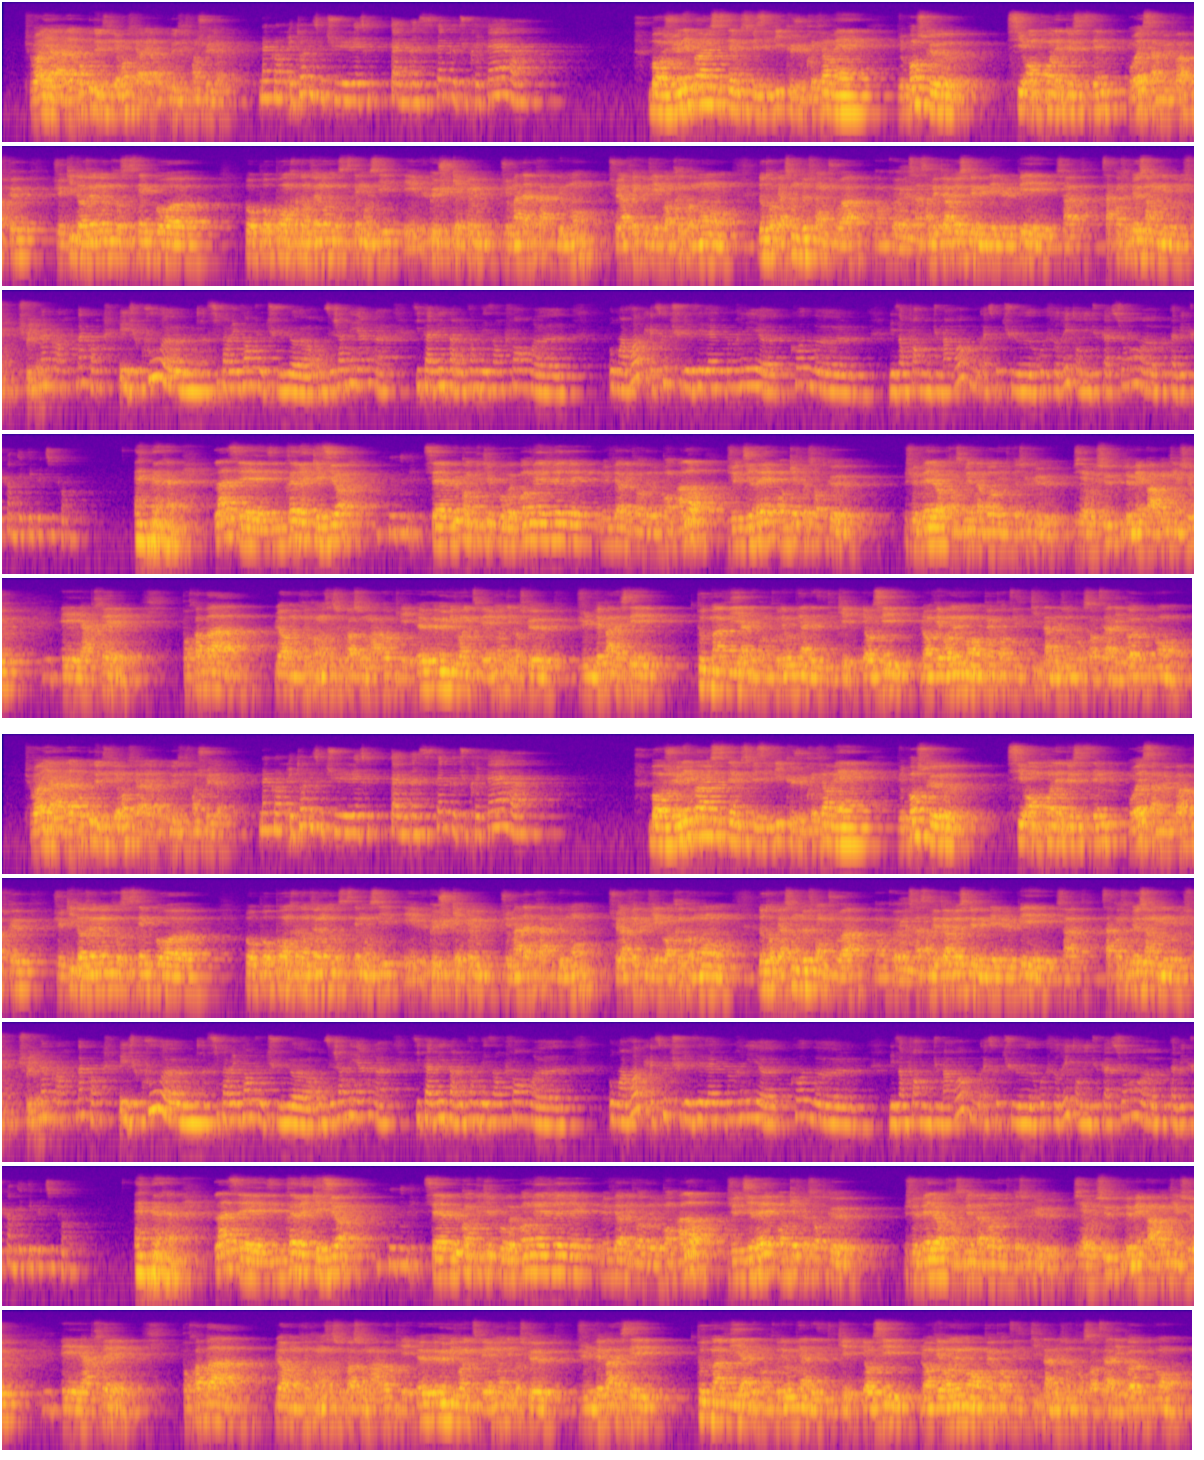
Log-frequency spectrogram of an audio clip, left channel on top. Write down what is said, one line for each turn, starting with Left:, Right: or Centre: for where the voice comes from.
Left: Tu vois,
Right: D'accord.
Left: il y a, il y a beaucoup de différences, il y a, il y a beaucoup de différences, je veux dire.
Right: D'accord. Et toi, qu'est-ce que tu, est-ce que tu as un, un système que tu préfères? euh
Left: Bon, je n'ai pas un système spécifique que je préfère, mais je pense que Si on prend les deux systèmes, ouais, ça me va parce que je quitte dans un autre système pour, euh, pour, pour, pour entrer dans un autre système aussi. Et vu que je suis quelqu'un, je m'adapte rapidement. Cela
Right: Mhm.
Left: fait que j'ai compris comment d'autres personnes le font, tu vois. Donc,
Right: Ouais,
Left: euh, ça,
Right: ouais, ouais.
Left: ça me permet aussi de me développer et ça, ça contribue aussi à mon évolution, je veux dire.
Right: D'accord, d'accord. Et du coup, euh, si par exemple tu, euh, on ne sait jamais, hein, euh, si tu avais par exemple des enfants. euh, Au Maroc, est-ce que tu les élèverais euh, comme euh, les enfants du Maroc ou est-ce que tu euh, referais ton éducation euh, que tu as vécue quand tu étais petit, toi?
Left: <laughs> Là, c'est, c'est une très belle question.
Right: <laughs>
Left: C'est un peu compliqué pour répondre, mais je vais, je vais- je vais faire l'effort de répondre. Alors, je dirais en quelque sorte que je vais leur transmettre d'abord l'éducation que j'ai reçue de mes parents, bien sûr,
Right: Mm,
Left: et après, pourquoi pas leur montrer comment ça se passe au Maroc et eux, eux-mêmes, ils vont expérimenter parce que je ne vais pas rester toute ma vie à les contrôler ou bien à les éduquer. Il y a aussi l'environnement, peu importe, ils quittent la maison pour sortir à l'école, ils vont,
